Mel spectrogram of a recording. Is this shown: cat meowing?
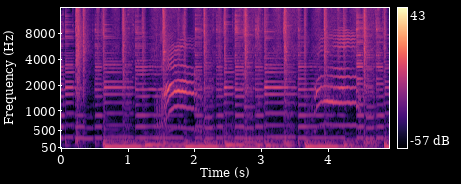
yes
